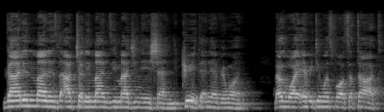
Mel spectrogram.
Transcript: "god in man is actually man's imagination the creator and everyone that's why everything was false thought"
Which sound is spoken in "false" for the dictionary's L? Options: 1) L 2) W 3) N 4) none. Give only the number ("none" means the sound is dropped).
4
